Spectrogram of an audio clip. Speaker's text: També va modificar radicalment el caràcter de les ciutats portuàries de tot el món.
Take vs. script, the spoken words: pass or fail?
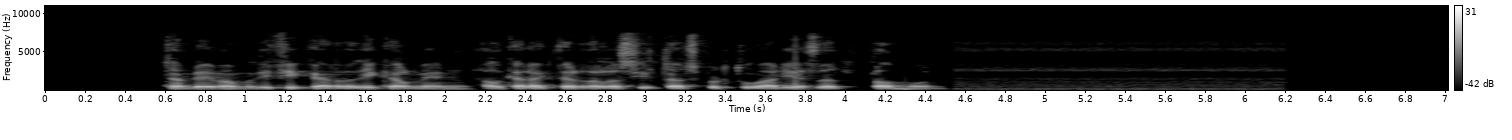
pass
